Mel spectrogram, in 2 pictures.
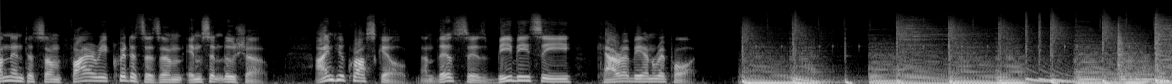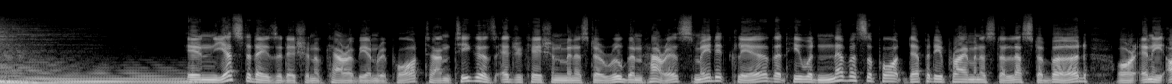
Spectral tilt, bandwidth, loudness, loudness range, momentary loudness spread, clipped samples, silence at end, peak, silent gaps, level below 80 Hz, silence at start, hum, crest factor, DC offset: -6.5 dB/octave; 10.5 kHz; -21 LUFS; 2 LU; 6 LU; under 0.1%; 0 s; -4 dBFS; none; -26 dBFS; 0 s; none; 14 dB; under 0.1%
